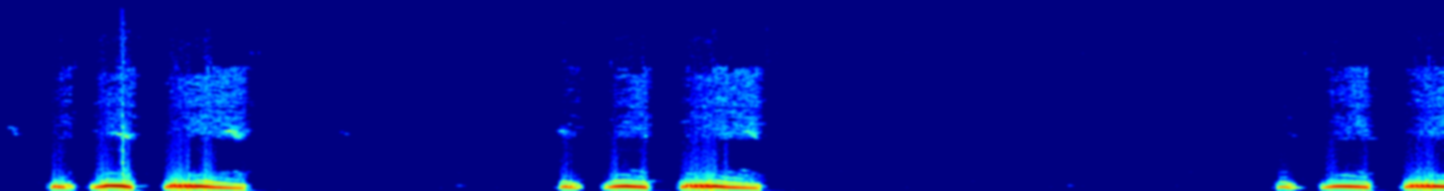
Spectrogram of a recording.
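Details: Mating call of a spotted dove, played as a hunting lure: a three-part coo phrase, a brief lead note then two hollow low coos, repeated about every three and a half seconds.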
